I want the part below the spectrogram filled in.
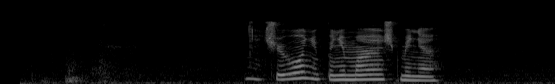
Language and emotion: Russian, sad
